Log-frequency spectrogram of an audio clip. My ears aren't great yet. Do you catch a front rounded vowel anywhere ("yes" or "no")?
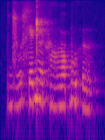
no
